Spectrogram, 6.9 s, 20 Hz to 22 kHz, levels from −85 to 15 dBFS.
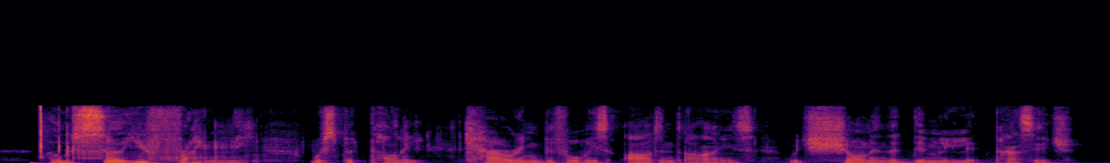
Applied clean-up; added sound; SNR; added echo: neural mask model Resemble Enhance denoiser.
